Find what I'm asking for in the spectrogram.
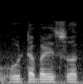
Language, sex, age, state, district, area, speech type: Kannada, male, 30-45, Karnataka, Dakshina Kannada, rural, spontaneous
